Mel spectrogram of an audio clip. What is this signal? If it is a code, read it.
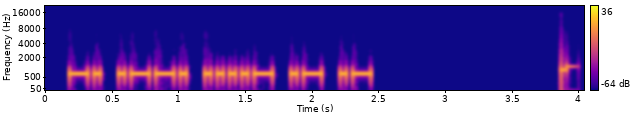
Morse code, heard as a keyed tone, about 24 wpm, 700 Hz. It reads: NP4AA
